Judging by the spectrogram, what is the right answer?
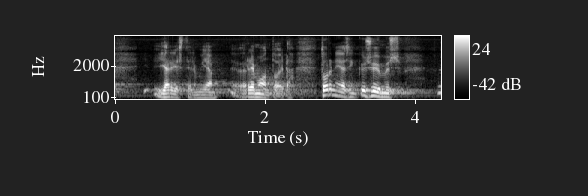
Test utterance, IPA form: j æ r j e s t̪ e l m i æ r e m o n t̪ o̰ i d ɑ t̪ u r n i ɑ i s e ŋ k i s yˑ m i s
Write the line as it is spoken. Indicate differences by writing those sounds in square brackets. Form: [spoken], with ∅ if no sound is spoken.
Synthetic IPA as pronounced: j æ r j e s t̪ e l m i æ r e m o n t̪ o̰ i d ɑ t̪ [o] r n i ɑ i s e ŋ k [y] s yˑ m [y] s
